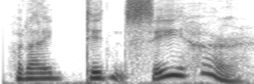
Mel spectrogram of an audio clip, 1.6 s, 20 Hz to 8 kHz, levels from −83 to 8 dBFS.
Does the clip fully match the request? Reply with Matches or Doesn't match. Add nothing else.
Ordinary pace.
Matches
